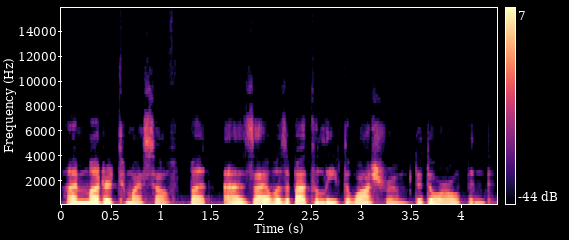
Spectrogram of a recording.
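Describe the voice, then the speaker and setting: A man with a deep voice reads first-person narration from a visual novel. He is hosting a playthrough and reading the text aloud. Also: fairly quick, slight background noise.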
